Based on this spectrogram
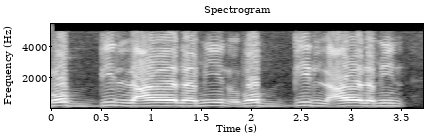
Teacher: لما تكون مشدده التمكين بيكون اشد الضم يعني الكز الشفة على الشفة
